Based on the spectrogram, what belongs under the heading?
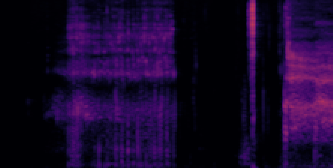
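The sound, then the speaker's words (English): A loud slurping sip of tea, followed by a brief click and a second shorter noisy intake, with no talking. “Just a good old breath and a sip of tea.”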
